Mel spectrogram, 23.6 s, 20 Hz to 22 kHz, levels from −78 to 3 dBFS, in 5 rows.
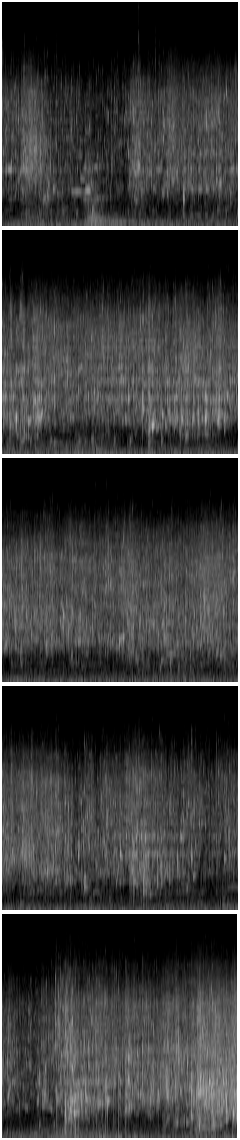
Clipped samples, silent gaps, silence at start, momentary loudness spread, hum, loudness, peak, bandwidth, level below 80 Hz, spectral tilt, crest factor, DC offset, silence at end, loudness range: under 0.1%; none; 0 s; 10 LU; none; -32 LUFS; -8 dBFS; 17 kHz; -54 dBFS; -1.5 dB/octave; 26 dB; under 0.1%; 0 s; 7 LU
